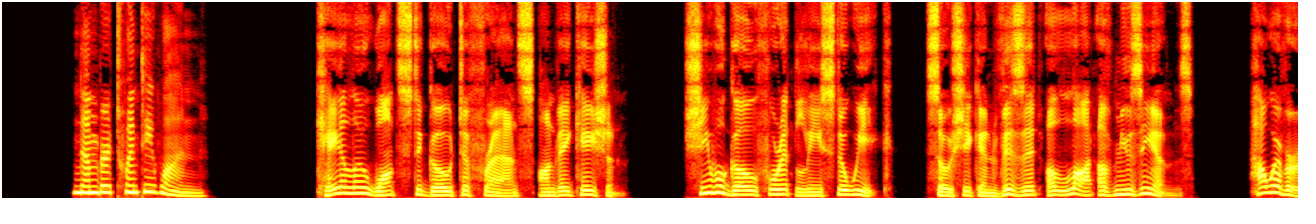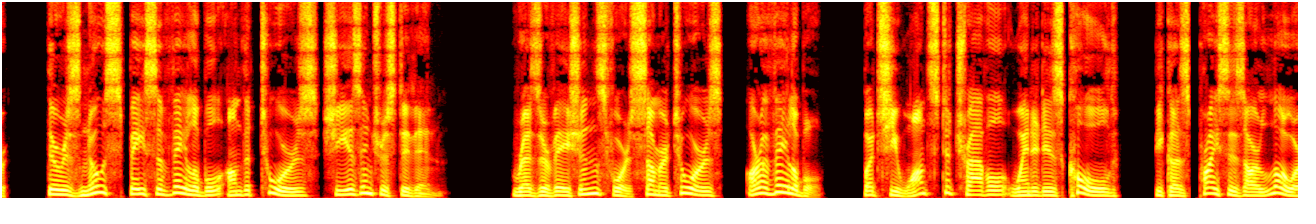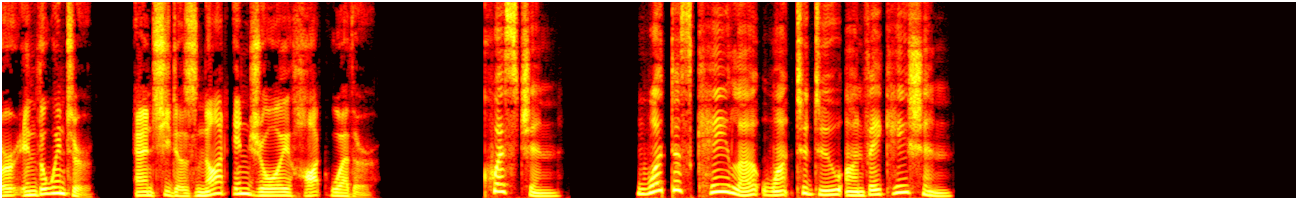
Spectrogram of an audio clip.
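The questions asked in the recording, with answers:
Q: What does Kayla want to do on vacation?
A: Visit a lot of museums in France.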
